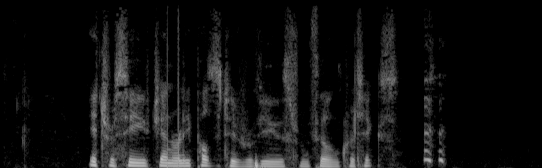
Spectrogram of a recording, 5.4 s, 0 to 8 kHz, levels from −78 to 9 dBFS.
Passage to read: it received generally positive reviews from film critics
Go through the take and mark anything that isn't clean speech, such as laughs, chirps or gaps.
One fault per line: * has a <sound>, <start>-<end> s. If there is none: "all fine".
* has a laugh, 4.2-4.5 s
